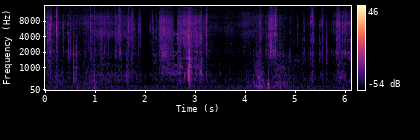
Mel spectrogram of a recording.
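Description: Quiet rustling and crinkling of foil-wrapped 2012 Panini Cooperstown baseball card packs as they are pulled out of their cardboard box and stacked, with one sharper click about three seconds in.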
